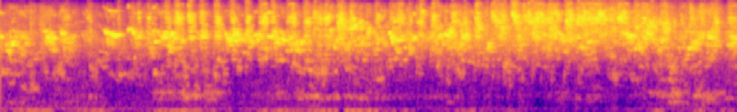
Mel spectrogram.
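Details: A flock of Australian budgerigars kept in an aviary keeps up constant squeaky twittering and warbled chatter, overlapping voices with no pause, accompanied by a pulsing low hum.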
